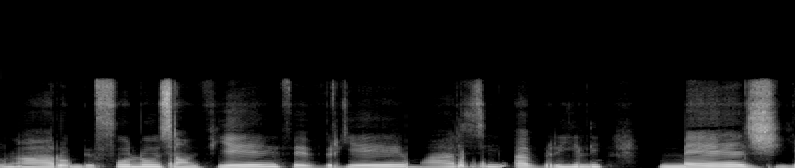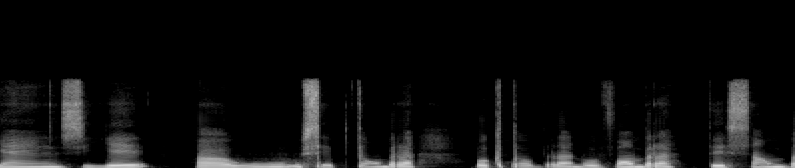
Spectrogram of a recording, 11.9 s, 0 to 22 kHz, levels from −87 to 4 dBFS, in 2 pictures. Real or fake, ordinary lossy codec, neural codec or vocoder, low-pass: real; none; none; none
